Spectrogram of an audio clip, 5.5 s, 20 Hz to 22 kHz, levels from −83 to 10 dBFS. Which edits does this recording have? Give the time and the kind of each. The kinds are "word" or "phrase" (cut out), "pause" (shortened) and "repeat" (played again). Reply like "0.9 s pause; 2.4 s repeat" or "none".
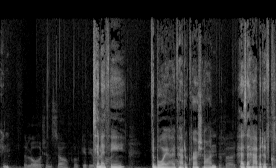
none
